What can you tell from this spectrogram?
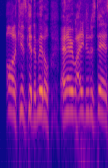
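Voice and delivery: loud, high party host hype. Retold or imitated. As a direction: pump up the dance floor. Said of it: "they want me to be like".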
